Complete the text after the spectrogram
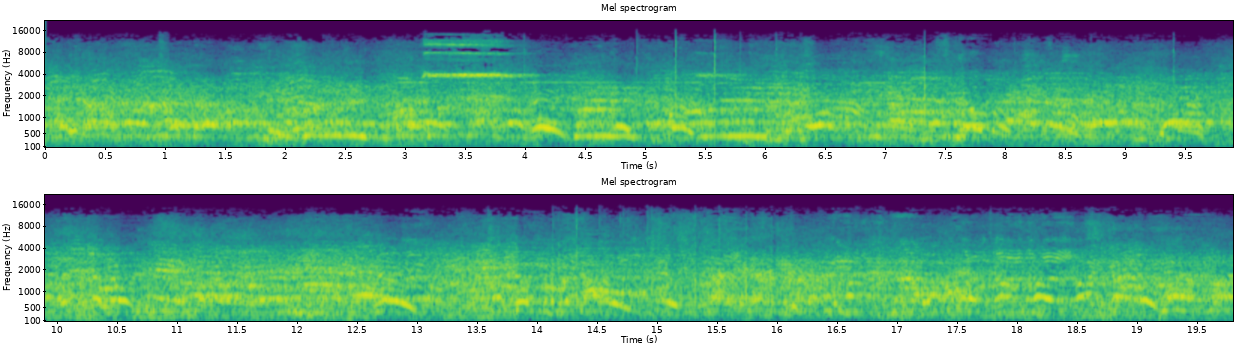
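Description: A crowd cheers and shouts loudly in a large echoing hall.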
